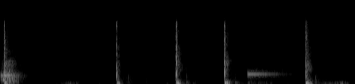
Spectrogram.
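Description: Sharp single clicks of a computer mouse or keyboard, five in all, spaced roughly a second apart, as the Find button is pressed again and again. A short steady hum-like tone sounds briefly after the fourth click.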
